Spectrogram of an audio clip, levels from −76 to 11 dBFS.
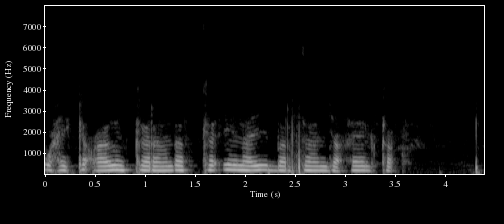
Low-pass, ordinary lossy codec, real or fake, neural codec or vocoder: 7.2 kHz; MP3, 32 kbps; real; none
